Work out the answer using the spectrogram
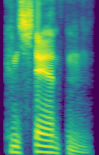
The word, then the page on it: constantan: American English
